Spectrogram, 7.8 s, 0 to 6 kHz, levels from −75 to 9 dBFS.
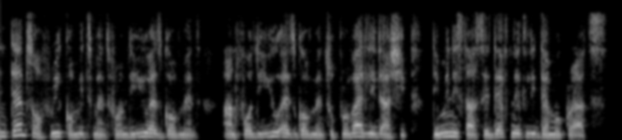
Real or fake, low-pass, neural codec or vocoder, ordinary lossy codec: real; 5.4 kHz; none; MP3, 48 kbps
